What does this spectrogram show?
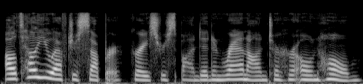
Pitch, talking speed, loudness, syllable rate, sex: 220 Hz, 230 wpm, -18 LUFS, 5.5 syllables/s, female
